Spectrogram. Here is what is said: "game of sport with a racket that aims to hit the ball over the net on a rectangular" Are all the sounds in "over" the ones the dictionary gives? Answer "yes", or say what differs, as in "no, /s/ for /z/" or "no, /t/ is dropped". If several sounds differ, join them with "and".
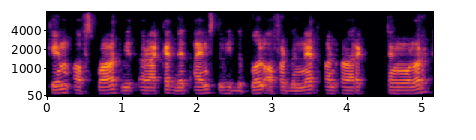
no, /f/ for /v/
